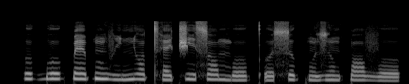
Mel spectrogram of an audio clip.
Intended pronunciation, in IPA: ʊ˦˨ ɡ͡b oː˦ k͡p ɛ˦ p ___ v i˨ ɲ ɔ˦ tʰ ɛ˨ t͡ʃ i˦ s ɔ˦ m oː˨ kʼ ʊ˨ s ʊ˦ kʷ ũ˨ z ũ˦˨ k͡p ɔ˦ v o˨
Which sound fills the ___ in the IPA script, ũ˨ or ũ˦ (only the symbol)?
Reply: ũ˦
